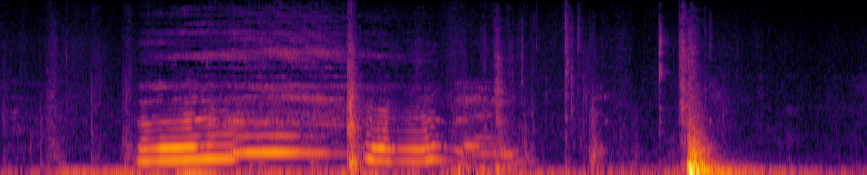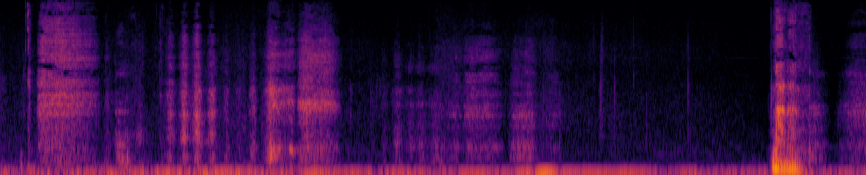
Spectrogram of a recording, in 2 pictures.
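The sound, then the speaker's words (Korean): A breathy, sighing vocal sound fades into a sharp thud as a room door opens, followed by faint rustles and clicks and another brief knock near the end. No speech. “방문 소리와 동시에 나는 잽싸게 모니터를 끄고 소파 위로 엎어졌다.”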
